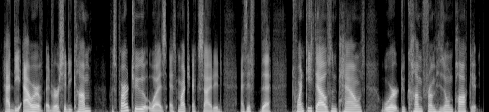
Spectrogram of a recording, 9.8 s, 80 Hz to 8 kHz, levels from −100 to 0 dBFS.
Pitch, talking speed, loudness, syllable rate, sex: 140 Hz, 145 wpm, -23 LUFS, 4.7 syllables/s, male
